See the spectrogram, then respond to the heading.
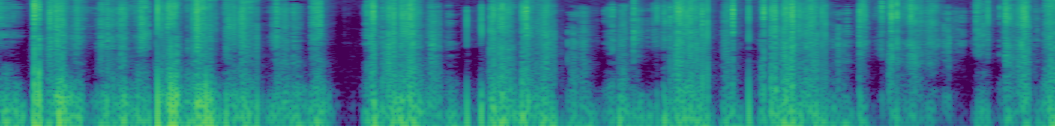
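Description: A small, solid, rough-surfaced pink crystal stone is held in the fingers above a microphone and scratched and rubbed with long fingernails. The result is a run of dense, low-heavy scratching and crunching strokes with short quiet gaps between bursts.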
